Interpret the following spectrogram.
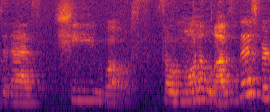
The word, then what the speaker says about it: CHIWOS: So CHIWOS stands for the Canadian HIV Women's Sexual and Reproductive Health Cohort Study, and we pronounce it as CHIWOS.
